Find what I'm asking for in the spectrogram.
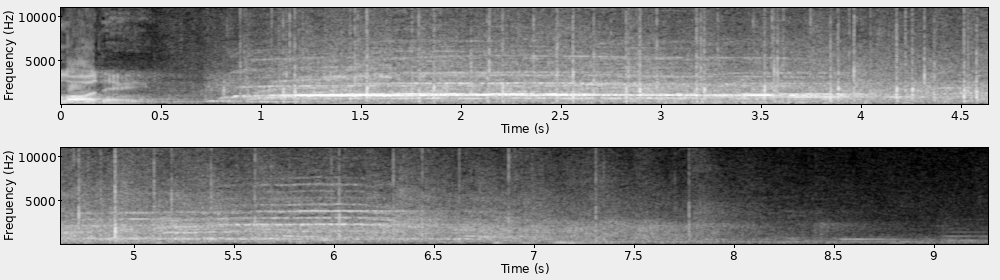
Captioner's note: applause and cheers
